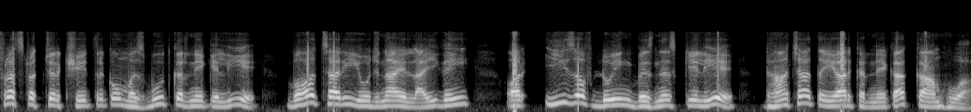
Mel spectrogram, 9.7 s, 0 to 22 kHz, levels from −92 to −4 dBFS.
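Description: Speech clip, carried over G.722 wideband coding that fits 48 kbit/s, with a faint upper-band hiss and nothing above 7.6 kHz. Integer overflow strikes at 0.13 s, before "क्षेत्र को मजबूत करने", then 3.07–3.34 s, 5.13–5.17 s after "योजनाएं लाई गईं", 5.78 s before "ऑफ़ डूइंग बिज़नेस के", 7.18 s, 8.41–8.44 s and 8.97–9.27 s. Loud peaks pass the integer limit by 0 to about 2 dB. They wrap to the opposite sign rather than being held, giving harsh cracks sharper than clipping.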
